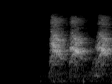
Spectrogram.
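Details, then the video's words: A snow-white spitz puppy protests at being placed on a height against its will with three quick, bright, yappy barks in rapid succession after a moment of silence. "Puppy angry when put on a height"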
